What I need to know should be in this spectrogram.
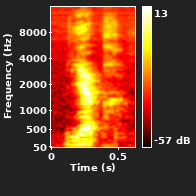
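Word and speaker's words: Lièpvre: C'est pas compliqué, 68660 Lièpre. Lièpre. Certains le prononcent lièvre, moi je dis lièvre parce qu'il y a un P avant le V, tu fais comme tu veux.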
